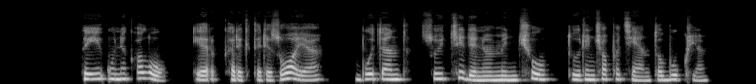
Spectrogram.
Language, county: Lithuanian, Vilnius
